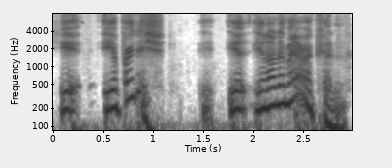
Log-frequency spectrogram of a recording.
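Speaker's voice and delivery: lightly voiced surprised American; a hint of an amazed American fan. Host imitates Americans amazed he is British, lightly voiced. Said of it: "people who go".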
